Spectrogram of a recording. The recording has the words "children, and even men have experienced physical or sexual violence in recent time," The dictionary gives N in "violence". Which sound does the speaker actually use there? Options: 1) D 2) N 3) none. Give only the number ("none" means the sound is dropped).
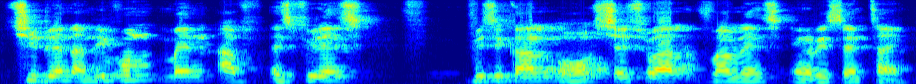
2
